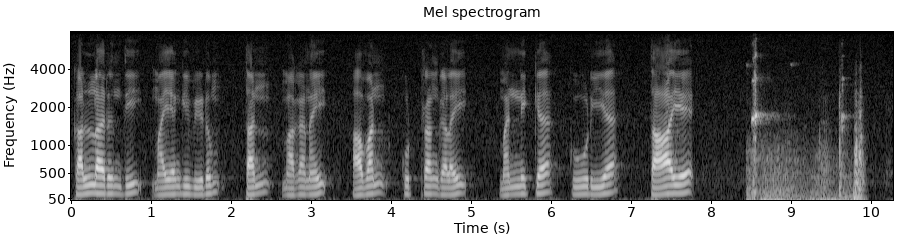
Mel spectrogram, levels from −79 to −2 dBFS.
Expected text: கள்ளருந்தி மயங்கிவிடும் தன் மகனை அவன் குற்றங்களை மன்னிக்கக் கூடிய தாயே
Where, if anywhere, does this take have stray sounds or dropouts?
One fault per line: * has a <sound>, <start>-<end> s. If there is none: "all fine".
* has a squeak, 8.4-10.0 s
